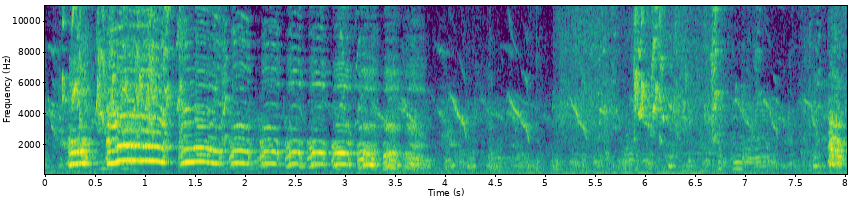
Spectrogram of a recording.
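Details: Kukuak balenggek cock, purebred, from Solok in West Sumatra, delivering a crow of stepped, repeated segments for about three and a half seconds, then scattered chirps and a faint low hum.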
